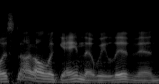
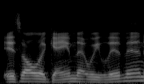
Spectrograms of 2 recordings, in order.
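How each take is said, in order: First: Said in the usual way. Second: Lightly mocking their line, rising at the end; mocking quote. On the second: Quoting people who call life a game, mild mockery. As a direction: echo the other view with a touch of scorn. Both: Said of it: "It's like, no".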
